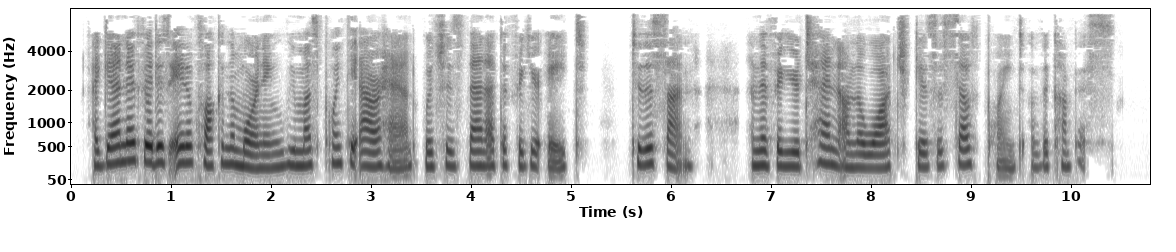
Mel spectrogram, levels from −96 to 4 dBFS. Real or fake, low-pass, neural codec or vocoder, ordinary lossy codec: fake; 7.2 kHz; autoencoder, 48 kHz, 32 numbers a frame, DAC-VAE, trained on Japanese speech; MP3, 32 kbps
